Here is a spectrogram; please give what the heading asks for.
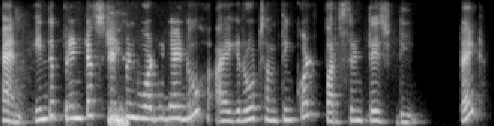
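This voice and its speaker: Over a video call, a woman with a slightly high, husky voice teaches a beginner programming lesson in a brisk, expressive way. She is patient and repetitive, going back over key points and checking understanding with "okay" and "right" after almost every sentence. The call audio is dull and lo-fi.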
